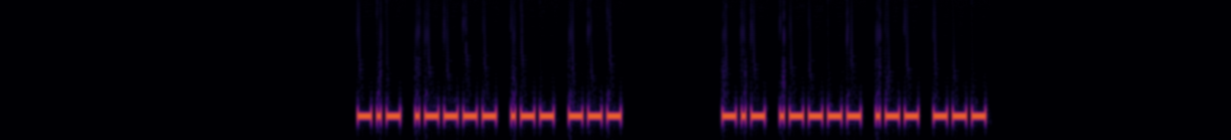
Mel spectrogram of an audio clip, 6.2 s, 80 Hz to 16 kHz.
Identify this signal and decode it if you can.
Morse code, heard as a keyed tone, about 53 wpm, 700 Hz. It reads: K1WO K1WO
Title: USA Call Signs - 4 Characters - Repeated 2x - 50wpm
